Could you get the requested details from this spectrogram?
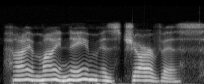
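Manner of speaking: drawn-out, very slow delivery. Demonstrating an AI voice with its speed value set very low: very slow speech. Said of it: "then the A I will speak very very slowly".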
